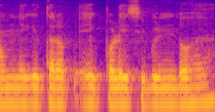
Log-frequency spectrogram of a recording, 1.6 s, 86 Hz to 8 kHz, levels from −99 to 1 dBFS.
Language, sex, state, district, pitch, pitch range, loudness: Hindi, male, Uttar Pradesh, Shamli, 115 Hz, 115-120 Hz, -17 LUFS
